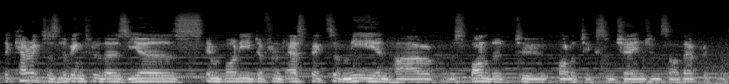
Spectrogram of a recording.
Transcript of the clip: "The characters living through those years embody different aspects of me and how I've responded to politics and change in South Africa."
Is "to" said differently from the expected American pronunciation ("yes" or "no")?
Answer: no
